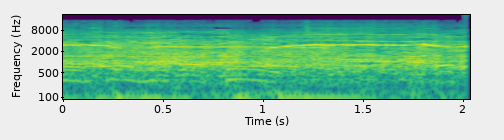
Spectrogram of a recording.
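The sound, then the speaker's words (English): Crowd cheering erupts as the first two hostages are released by Hamas, a dense, steady roar of many voices with shouts layered over it throughout. “Cheers when the first two hostages were released by Hamas today.”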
